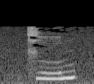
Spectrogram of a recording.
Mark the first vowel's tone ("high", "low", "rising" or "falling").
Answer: rising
